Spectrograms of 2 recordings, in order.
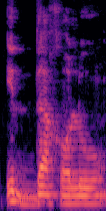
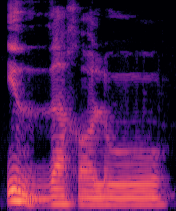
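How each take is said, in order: First: The dh sound merges into the following d. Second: The dh sound is pronounced clearly before d. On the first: The speaker calls it wrong. "nggak boleh diidghamkan" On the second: The speaker calls it right. "harus dijelaskan, diizharkan"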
